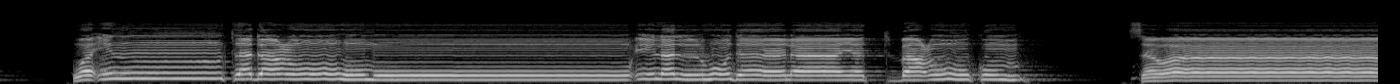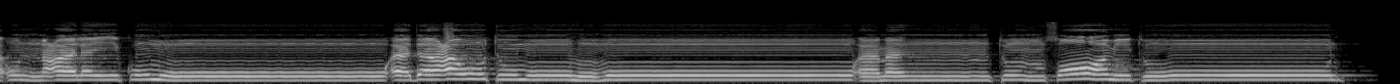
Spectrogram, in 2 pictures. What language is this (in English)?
Arabic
